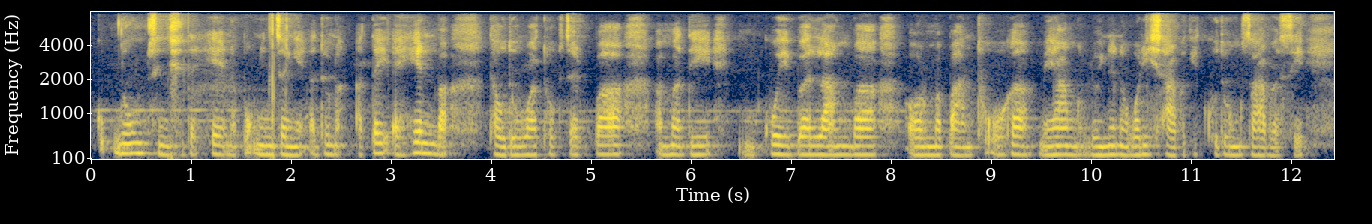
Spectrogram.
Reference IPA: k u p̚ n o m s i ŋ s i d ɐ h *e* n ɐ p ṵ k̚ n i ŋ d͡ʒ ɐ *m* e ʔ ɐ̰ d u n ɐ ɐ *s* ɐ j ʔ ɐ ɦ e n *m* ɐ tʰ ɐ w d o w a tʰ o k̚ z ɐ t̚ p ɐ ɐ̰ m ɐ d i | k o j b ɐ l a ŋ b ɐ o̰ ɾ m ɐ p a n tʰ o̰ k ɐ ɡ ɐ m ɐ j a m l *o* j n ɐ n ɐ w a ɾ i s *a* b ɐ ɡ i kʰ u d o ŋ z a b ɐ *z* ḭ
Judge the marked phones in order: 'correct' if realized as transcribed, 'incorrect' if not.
correct, incorrect: ŋ, incorrect: t, incorrect: b, correct, correct, incorrect: s

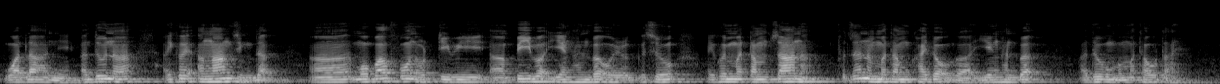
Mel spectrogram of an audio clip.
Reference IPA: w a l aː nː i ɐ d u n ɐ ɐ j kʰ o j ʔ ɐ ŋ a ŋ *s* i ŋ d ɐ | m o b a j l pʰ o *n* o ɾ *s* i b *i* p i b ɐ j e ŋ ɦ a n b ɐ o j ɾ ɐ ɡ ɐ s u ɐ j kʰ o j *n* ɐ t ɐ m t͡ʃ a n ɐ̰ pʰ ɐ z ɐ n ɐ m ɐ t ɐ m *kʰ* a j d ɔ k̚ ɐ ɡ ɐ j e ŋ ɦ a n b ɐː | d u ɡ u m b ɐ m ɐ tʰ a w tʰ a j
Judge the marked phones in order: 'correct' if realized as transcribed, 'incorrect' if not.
incorrect: z, correct, incorrect: t, correct, incorrect: m, correct

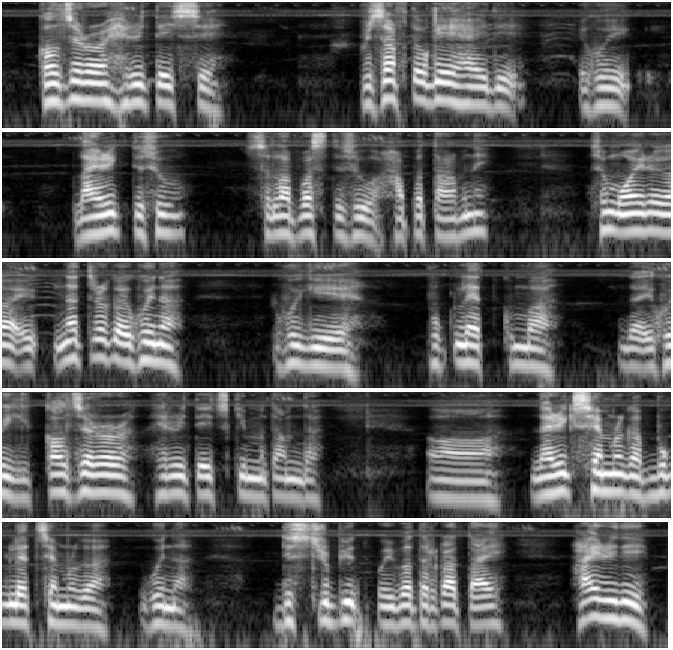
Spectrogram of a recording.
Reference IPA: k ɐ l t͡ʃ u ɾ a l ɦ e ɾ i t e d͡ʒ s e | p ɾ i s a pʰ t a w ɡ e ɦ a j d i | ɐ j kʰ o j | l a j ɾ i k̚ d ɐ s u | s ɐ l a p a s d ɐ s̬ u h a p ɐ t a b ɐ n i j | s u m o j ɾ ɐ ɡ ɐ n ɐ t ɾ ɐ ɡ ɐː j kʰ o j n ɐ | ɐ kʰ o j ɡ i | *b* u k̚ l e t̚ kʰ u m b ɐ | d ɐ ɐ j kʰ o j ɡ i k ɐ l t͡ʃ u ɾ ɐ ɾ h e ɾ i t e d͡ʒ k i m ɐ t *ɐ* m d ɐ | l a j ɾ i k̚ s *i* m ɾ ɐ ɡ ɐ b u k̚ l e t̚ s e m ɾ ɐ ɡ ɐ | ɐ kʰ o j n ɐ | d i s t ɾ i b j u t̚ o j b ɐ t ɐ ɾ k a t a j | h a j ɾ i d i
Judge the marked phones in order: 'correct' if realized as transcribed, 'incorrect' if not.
correct, incorrect: a, incorrect: e

